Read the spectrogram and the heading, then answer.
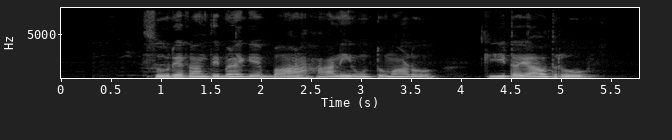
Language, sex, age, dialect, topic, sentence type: Kannada, male, 18-24, Dharwad Kannada, agriculture, question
